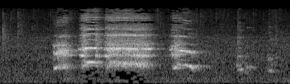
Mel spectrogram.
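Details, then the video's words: Captive red junglefowl hybrid crowing: a hoarse broken crow in several parts over about one and a half seconds, then a shorter trailing note and faint tail, steady background hiss. "Qaib qus txuam daj zoo nraug(เชลยไก่ป่าลูกผสมสวยๆ)"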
